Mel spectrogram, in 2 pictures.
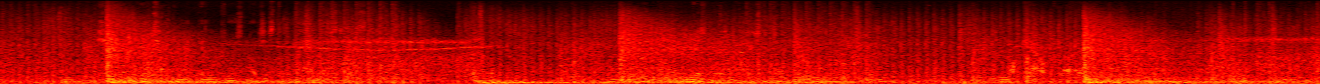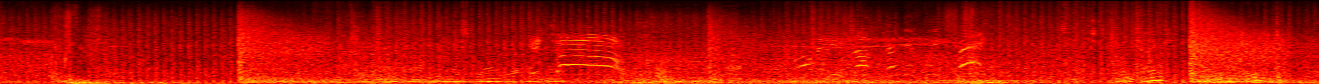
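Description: Heavy guns fire with loud booming blasts.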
